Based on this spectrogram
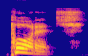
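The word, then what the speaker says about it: Poreč: of porit porit and it looks like a p o r e c with a little V on top but they say you've got to roll your RS like the Italians and the Spanish so it's porit uh so that's that's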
